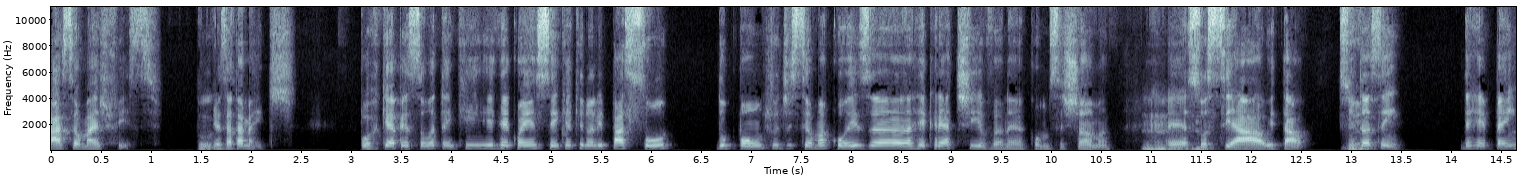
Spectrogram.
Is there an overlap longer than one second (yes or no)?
no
